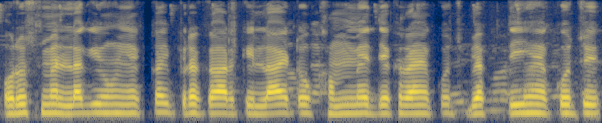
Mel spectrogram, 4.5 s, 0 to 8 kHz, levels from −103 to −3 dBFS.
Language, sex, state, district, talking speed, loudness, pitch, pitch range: Hindi, male, Madhya Pradesh, Katni, 240 wpm, -16 LUFS, 165 Hz, 160-165 Hz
